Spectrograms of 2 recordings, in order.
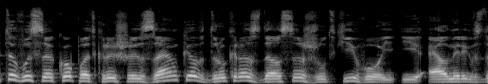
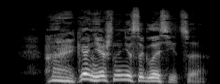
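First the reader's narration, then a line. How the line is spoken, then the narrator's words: Sighing. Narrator (Russian): вздохнул Шон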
